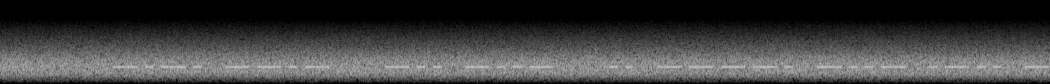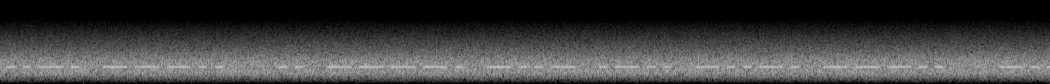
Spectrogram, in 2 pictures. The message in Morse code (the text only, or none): CQ DX I9XL/8 I9XL/8 …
